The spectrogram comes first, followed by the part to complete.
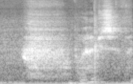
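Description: A man's loud, breathy sigh about half a second in, lasting about half a second, followed by the first murmurs of speech.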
